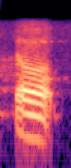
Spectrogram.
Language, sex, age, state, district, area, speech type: Urdu, male, 18-30, Uttar Pradesh, Saharanpur, urban, conversation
